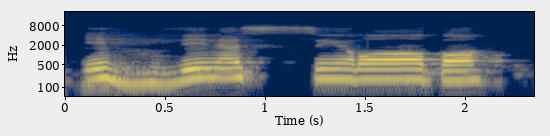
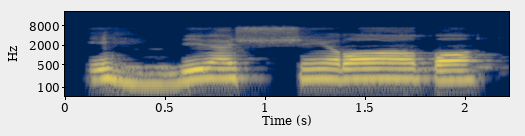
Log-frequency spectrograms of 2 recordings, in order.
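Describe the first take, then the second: First: "sirata" dengan sin tipis, lambat; shad jadi sin. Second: "sirata" dengan bunyi shin, lambat; shad jadi shin. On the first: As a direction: contoh salah: shad dibaca sin. (bacaan salah huruf sin) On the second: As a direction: contoh salah: shad dibaca shin. (bacaan salah huruf shin) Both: Shown as a demonstration. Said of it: "yang harusnya dibaca nasi".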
